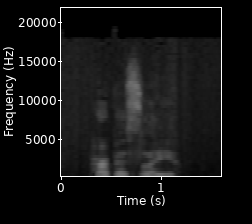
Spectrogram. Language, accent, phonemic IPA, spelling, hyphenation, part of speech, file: English, US, /ˈpɝpəsli/, purposely, pur‧pose‧ly, adverb, En-us-purposely.ogg
- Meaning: On purpose; intentionally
